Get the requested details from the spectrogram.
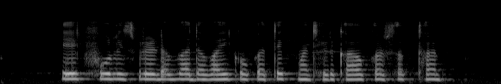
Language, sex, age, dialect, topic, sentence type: Chhattisgarhi, female, 41-45, Northern/Bhandar, agriculture, question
